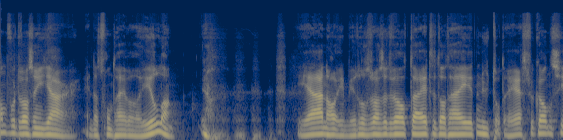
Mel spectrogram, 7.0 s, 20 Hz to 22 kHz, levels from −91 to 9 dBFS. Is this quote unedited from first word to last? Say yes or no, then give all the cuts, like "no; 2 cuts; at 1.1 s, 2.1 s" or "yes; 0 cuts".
no; 2 cuts; at 3.6 s, 6.0 s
